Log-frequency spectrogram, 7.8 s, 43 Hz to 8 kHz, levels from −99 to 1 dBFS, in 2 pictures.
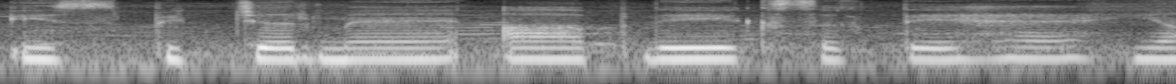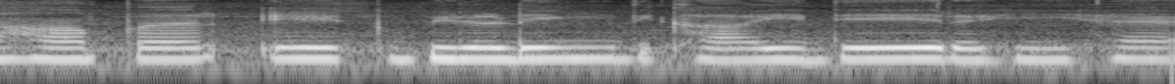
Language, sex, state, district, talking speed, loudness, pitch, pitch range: Hindi, female, Himachal Pradesh, Shimla, 120 wpm, -17 LUFS, 205 Hz, 200-205 Hz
